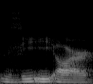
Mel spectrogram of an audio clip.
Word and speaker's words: Ver: beer is a bigot I pronounce it V er Roger Burke he was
